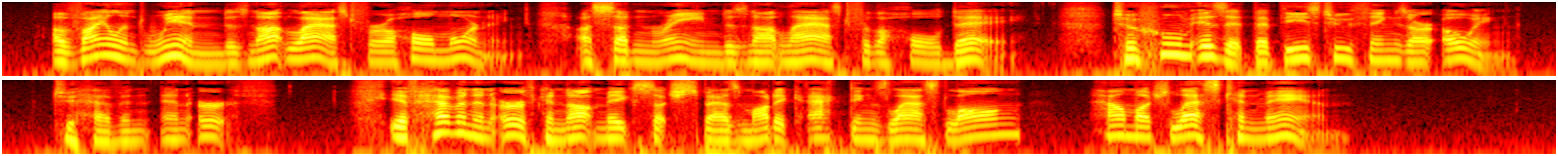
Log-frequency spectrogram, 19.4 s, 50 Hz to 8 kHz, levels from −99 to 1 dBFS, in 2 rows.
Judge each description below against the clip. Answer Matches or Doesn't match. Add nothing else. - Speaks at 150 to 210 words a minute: Matches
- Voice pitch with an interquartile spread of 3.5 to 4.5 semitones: Matches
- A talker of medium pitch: Matches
